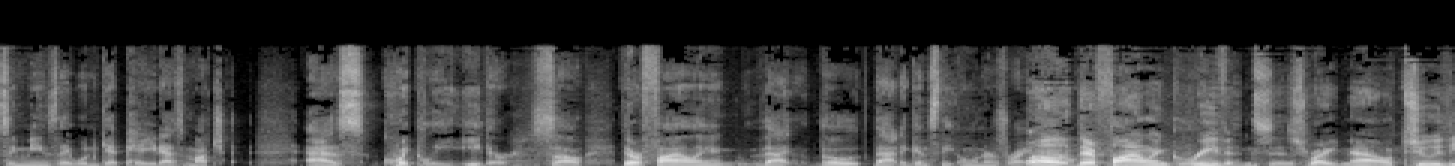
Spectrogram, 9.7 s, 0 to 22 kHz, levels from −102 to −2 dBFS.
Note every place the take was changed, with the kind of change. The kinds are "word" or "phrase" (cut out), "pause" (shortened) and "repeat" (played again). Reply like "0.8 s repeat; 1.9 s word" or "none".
none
